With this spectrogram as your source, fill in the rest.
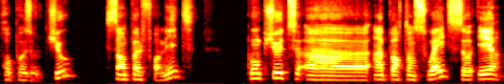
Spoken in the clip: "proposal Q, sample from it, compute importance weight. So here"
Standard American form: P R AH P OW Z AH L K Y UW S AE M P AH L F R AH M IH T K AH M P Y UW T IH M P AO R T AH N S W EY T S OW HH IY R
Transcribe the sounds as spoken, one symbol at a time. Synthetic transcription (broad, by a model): P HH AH P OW Z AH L K Y UW S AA P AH L F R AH M IH T K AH P Y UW T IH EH P AO R T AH S W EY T S OW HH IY R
